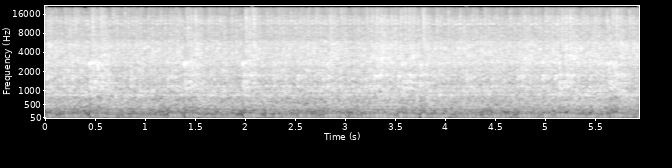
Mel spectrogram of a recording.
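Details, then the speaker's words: Diesel engine after injection pump timing adjustment and bleeding the injectors: steady rattling knock-like sound at idle with no throttle change, plus weak throttle response and an earlier slight backfire. "uh you can kind of hear it like got it's almost like a knock almost right um it's not knock but that's the best thing I can use to describe it"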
